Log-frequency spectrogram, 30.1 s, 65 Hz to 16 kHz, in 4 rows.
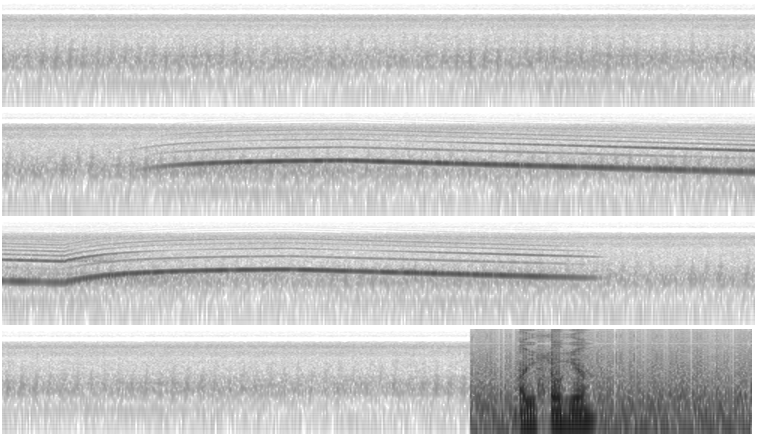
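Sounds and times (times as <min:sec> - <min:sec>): faint steady hum and hiss: 0:00.0 - 0:30.0
siren wailing: 0:08.9 - 0:21.1.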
